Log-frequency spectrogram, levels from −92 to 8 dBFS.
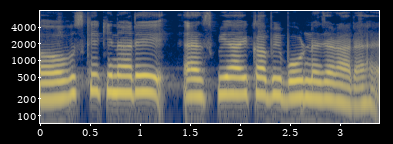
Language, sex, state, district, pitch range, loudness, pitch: Hindi, female, Uttar Pradesh, Jyotiba Phule Nagar, 205-255 Hz, -13 LUFS, 235 Hz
